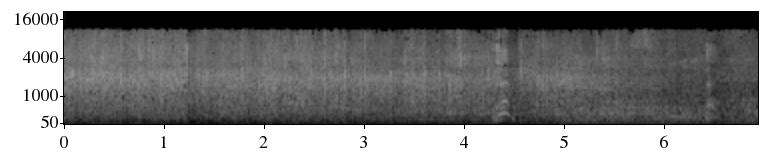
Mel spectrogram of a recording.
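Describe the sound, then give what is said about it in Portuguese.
A church audience claps for the Lord during a bilingual service. Dense, steady applause fills the whole stretch, with a voice briefly rising over it. “Put your hands together for the Lord. Palmas para o Senhor.”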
